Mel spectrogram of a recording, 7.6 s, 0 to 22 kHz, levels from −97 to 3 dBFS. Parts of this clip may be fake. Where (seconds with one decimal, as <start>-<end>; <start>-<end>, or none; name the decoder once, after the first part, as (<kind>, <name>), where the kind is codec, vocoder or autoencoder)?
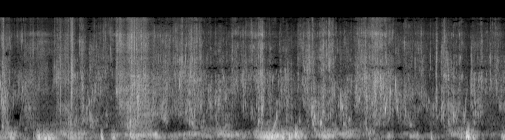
0.4-1.1 (codec, SNAC); 1.7-2.3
